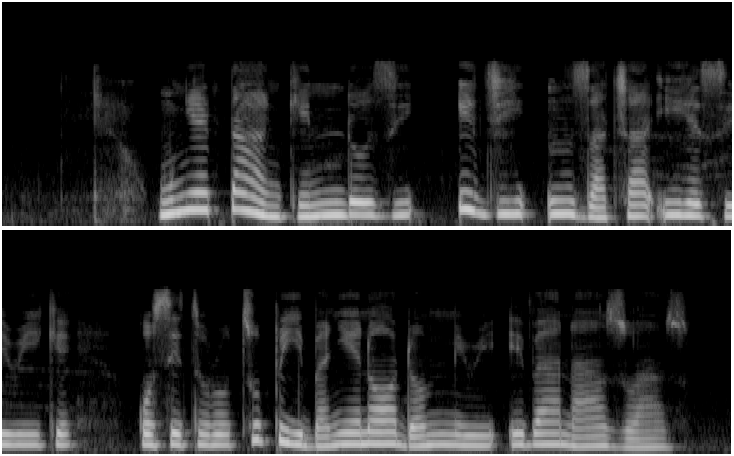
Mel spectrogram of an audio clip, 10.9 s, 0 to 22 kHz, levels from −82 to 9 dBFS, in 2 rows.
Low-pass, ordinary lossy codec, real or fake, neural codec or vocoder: 7.2 kHz; none; real; none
